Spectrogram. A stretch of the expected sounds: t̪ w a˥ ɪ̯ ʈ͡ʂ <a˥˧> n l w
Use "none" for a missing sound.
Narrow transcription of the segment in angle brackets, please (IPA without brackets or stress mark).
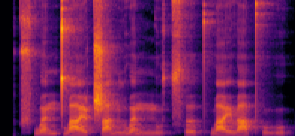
a˥˧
